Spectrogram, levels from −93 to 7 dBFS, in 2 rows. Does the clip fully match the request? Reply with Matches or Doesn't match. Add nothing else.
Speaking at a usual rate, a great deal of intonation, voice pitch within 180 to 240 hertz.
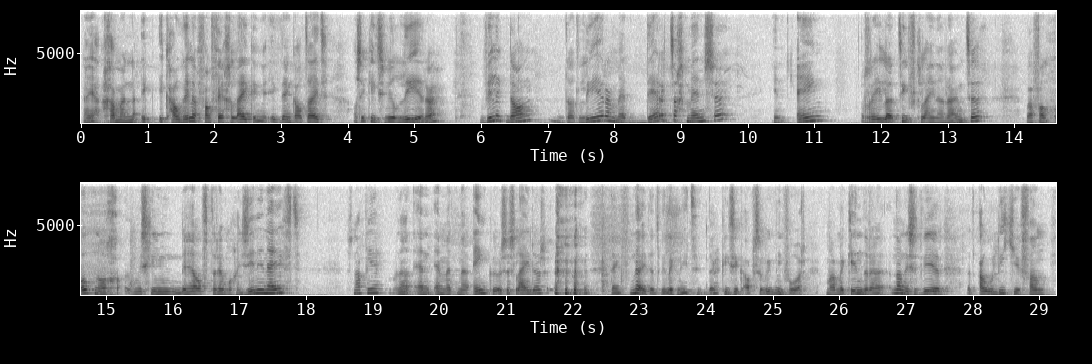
Matches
